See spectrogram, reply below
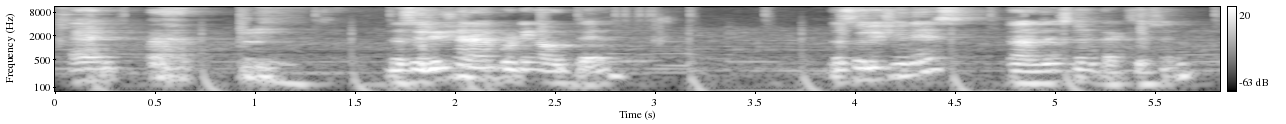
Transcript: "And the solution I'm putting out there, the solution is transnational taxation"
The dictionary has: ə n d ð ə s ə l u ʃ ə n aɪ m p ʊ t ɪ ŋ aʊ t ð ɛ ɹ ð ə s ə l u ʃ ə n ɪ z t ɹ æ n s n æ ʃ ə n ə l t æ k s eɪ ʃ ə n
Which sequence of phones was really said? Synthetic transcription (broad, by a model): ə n d ə s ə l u ʃ ə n aɪ m p ʊ t ɪ ŋ aʊ t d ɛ ɹ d ə s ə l u ʃ ə n ɪ z t ɹ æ n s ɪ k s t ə n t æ k s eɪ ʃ ə n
